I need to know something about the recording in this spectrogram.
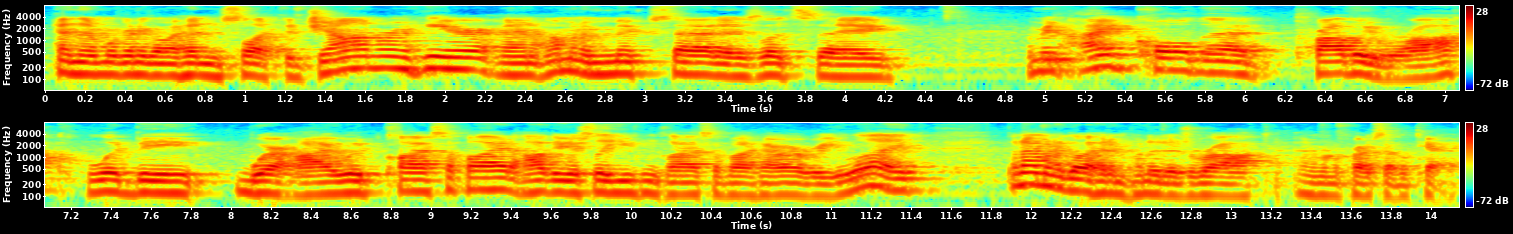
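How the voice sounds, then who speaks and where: A man giving a casual, reassuring step-by-step software tutorial as a product demonstrator. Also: medium pitch, a little fast. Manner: casual, repetitive, reassuring instructor. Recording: echoey room with faint background noise.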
